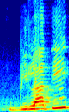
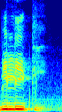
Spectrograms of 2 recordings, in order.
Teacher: হলো বই ল ই ত ই অর্থাৎ সবগুলো ই হয়ে গেল ল এর সঙ্গে যে আ ছিল সেটাও ই হয়ে গেছে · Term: মধ্যগত স্বরসঙ্গতি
